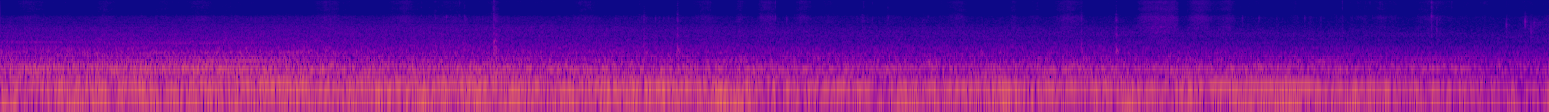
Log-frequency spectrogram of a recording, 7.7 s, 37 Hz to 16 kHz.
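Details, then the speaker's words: 2024 Hyundai Kona 1.6 turbo gasoline 2WD on a winding road: rough gravelly drone as revs climb under road noise; driver recalls the same engine in the DN8 Sonata and K5 not making this sound, unsure; cause not pinned down. "그러니까 이렇게 회전수를 높여갈 때 이 지금 소리 있잖아요. 이런 소리가 예전에 이 같은 엔진이 들어간 그 DN8 소나타나 아니면은 K5에서는 나지 않았던 것 같은데요."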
